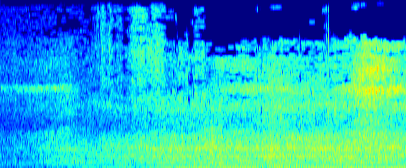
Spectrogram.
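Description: Motor vehicle engine and road noise, fading up over the first two seconds into a steady low drone.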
